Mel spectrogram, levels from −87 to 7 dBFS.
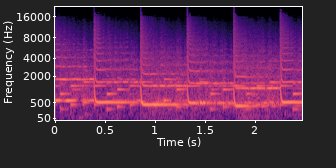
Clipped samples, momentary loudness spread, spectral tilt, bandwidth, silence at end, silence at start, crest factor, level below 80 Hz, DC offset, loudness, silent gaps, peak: under 0.1%; 1 LU; -1.5 dB/octave; over 20 kHz; 0 s; 0 s; 12 dB; -54 dBFS; under 0.1%; -20 LUFS; none; -8 dBFS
